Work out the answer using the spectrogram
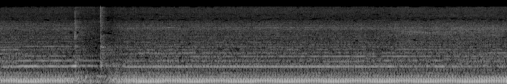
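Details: Compressor after repair, running with a steady low hum and even pulse. The earlier knocking came from a loose part spinning when it shouldn't; it was tightened and refitted, and the compressor now sounds healthy.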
